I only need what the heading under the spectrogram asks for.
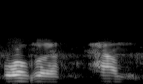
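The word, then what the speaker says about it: Rotherham: It's Tony Tango Oscar November Yankee and I'm located in uh we call it Robum, but it is pronounced Rob Ham or R O T H Romeo Oscar Tango Hotel Echo Romeo Hotel Alpha Magic.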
